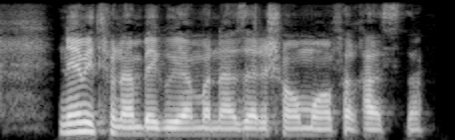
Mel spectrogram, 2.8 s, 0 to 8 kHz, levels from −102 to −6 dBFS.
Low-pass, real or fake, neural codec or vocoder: 7.2 kHz; real; none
